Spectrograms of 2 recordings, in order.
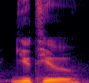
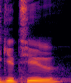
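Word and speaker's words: Guiteau: Like Charles Guutu, Gui T au. I bet you couldn't pronounce it either, whoever's listening. Charles Gutu, the man who had assassinated President Garfield in Washington for no clear reason.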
